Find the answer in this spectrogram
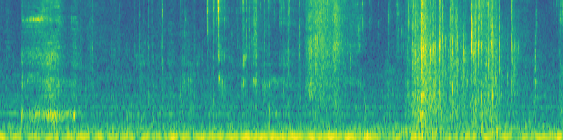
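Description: Close-up chewing and wet mouth sounds of a person eating sauce-coated seafood-boil food, with a few louder smacks about three and four seconds in. A plastic bag crinkles under her hands.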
